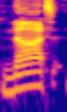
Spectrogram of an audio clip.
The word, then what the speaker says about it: knot: Be sure to ask about knot density, as more knots indicate better quality and a smoother texture. So here we've got the word knot, K-N-O-T. It's pronounced the same as knot.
